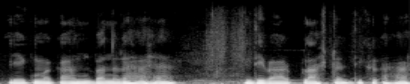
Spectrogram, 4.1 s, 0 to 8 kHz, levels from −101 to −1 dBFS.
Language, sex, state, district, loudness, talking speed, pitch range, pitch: Hindi, male, Bihar, Patna, -13 LUFS, 130 wpm, 110-120 Hz, 115 Hz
